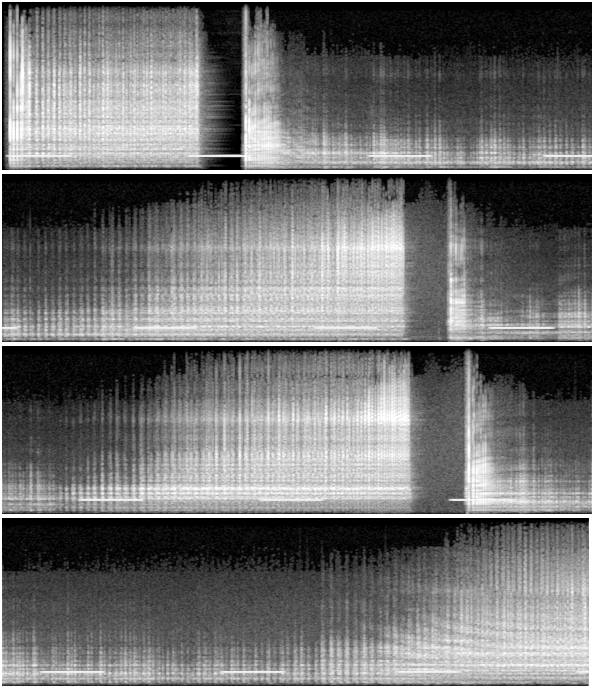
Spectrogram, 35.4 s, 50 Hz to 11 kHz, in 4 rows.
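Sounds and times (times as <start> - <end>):
coin spinning: 0.0 - 15.0, 15.6 - 23.9, 24.6 - 35.3.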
